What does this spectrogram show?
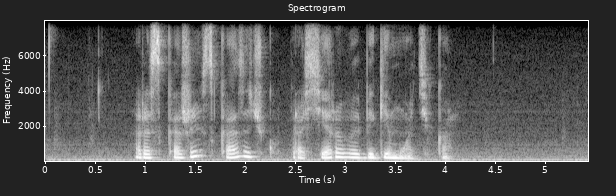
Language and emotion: Russian, neutral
